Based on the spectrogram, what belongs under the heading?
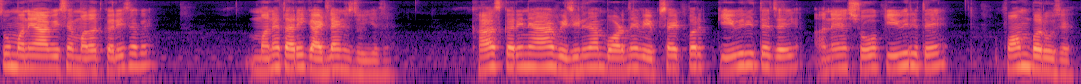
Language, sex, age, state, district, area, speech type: Gujarati, male, 18-30, Gujarat, Anand, urban, spontaneous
